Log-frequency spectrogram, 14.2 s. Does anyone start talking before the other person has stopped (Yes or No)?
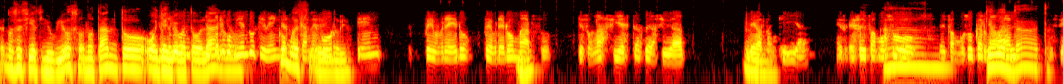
Yes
